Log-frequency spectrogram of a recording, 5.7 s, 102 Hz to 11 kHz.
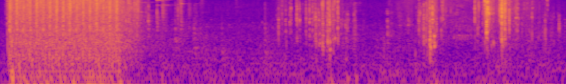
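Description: Rapid automatic gunfire from a weapon in the Borderlands 4 video game, a loud dense rattling burst for about a second, followed by quieter scattered shots and clicks.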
